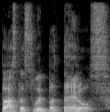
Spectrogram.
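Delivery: put-on gangster voice with a Cuban accent. Doing a bit about a guest at Thanksgiving dinner: Tony Montana impression. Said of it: "this is Tony Montana at Thanksgiving dinner".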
